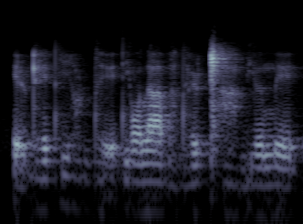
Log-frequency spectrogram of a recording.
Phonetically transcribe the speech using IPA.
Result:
ḛ ɭ ɖʱ e t̪ʰ i ɦ ɔ̤ ɖ dʱ ḛ t j ɔ l a ɓ a̤ dʱ ɘ ɭ ǁʰ a̤ b j ɘ m e

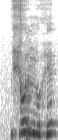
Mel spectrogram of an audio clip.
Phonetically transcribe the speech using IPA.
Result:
ç o r ɲ u h ɪ

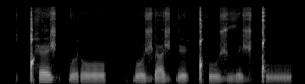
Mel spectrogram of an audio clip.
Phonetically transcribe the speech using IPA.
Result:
ǃʰ ɛ˥ ʒ k͡p ʊ˩ ɾ o˧ | ɓ o˧ ʒ ɾ a˧ ʒ ɗ ɪ˧ ǃʰ u˧ ʒ ð ɪ˩ ʒ ǃ u˩

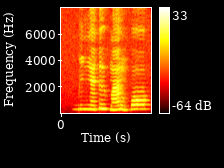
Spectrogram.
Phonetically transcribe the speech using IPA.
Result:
b i˧ ŋ ɛ̃˧ ɗ ɨ˦ b ã˨˦ ɾ ũ˨ p ɔ˦

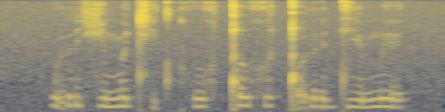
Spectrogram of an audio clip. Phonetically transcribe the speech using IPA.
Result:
ṵ r ç ɪ m œ cʰ ḭ tʲ kʷʰ œ xʷ ǃ o xʷ ɛ ǃ o̰ r ɪ tʲ ɛ m ɪ

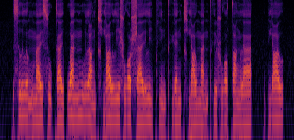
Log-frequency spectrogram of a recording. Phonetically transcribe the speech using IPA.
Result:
s ɹ̩˧˥ l ɤ̰˨˩ ŋ m a˧˥ ɪ̯ s ṵ˨˩ k a˧˥ ɪ̯ p w a˥ n m u˥ l ɑ̰˨˩ ŋ t͡ɕʰ j ɑ˥ ʊ̯ l i˥˧ ʂ w ɔ˥˩ ʂ a˧˥ ɪ̯ l i˧˥ pʰ ḭ˨˩ n pʰ ɥ ɛ˥ n t͡ɕʰ j ɑ˧˥ ʊ̯ m a̰˨˩ n pʰ y˧˥ ʂ w ɔ˥ t̪ ɑ˥˩ ŋ l ä˧˥ | p j ɑ˥ ʊ̯

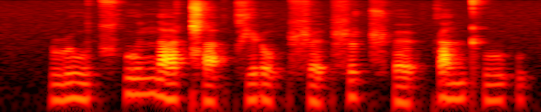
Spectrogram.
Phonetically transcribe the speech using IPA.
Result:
ɭ u t͡sʰ u n a ǁ a ʔ t͡ɕ ɪ ɽ o ʔ ʂ ə ʔ ʂ ə ʈ͡ʂʰ œ ʔ k a n ʈʰ u ʔ

